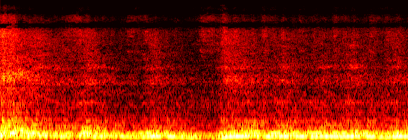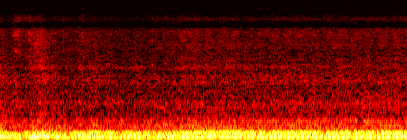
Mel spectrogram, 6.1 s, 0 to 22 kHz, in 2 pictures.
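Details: 1973 Dodge Dart Swinger with engine and new transmission reinstalled, timing set slightly too far advanced so it cranked hard, running through open headers. A quick sharp blip drops back crisply to a steady, even, loud idle: normal revving and idle.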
